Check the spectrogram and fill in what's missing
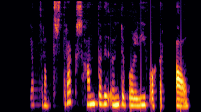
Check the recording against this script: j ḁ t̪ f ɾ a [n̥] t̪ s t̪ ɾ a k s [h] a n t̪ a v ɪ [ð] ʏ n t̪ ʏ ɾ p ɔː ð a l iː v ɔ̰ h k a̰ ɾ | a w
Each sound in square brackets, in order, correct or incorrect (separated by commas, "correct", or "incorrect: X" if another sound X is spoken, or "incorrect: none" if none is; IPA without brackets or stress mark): incorrect: m̥, correct, correct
